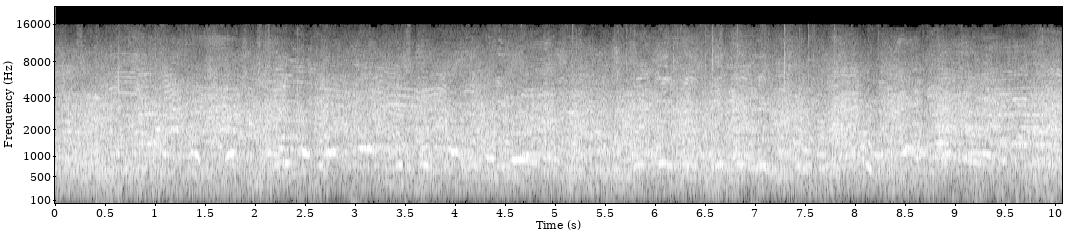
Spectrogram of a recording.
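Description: Boxing gloves thud against a fighter's body and gloves.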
